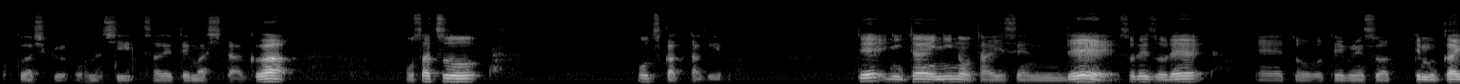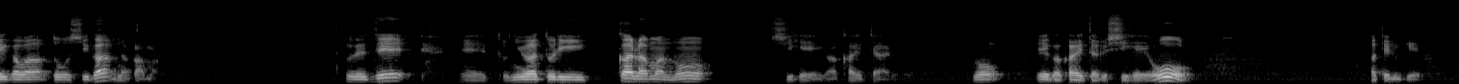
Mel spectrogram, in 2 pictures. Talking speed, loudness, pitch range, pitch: 180 characters per minute, -27 LUFS, 105-130 Hz, 120 Hz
